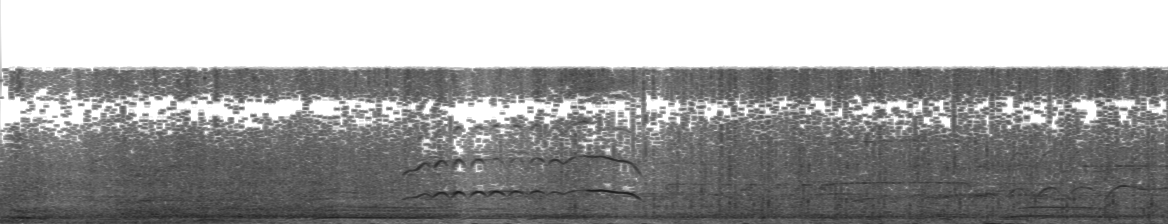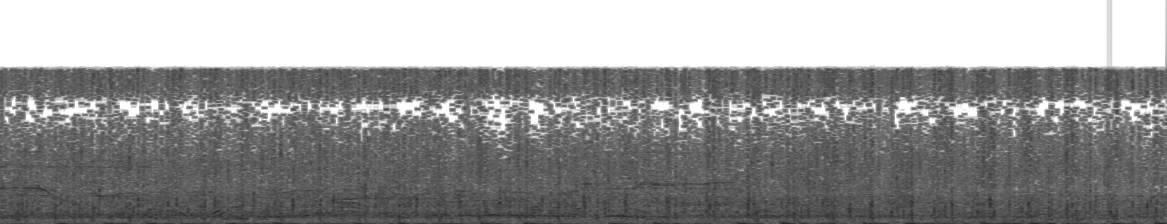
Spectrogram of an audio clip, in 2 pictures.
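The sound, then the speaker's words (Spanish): A large crowd of Bildu supporters in the town hall square in Pamplona chants "Agur UPN, adiós UPN" and cheers toward the new council on the balcony, with steady, dense clapping throughout, loud and continuous, with scattered whistles and shouted voices rising above the roar. “Escuchado el ambiente, los votantes simpatizantes de Bildu gritando Agur UPN, adiós UPN.”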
